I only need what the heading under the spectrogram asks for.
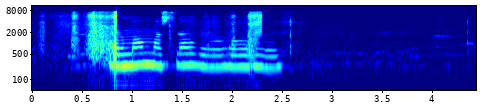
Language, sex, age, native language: Icelandic, female, 9, Icelandic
